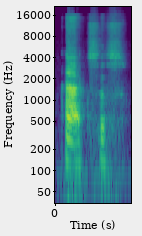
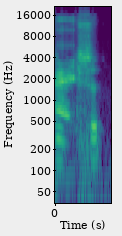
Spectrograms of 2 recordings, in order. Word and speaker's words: AKSYS: It's AKSYS. You're right. Axis. Oh, That's how okay. it's pronounced. Axis.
